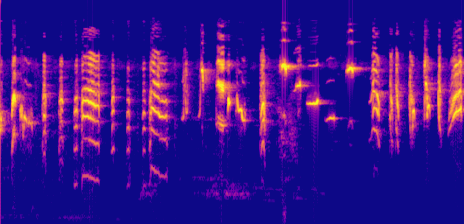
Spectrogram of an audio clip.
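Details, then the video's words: Long-tailed shrike pouring out a full repertoire for young birds to learn: rapid ringing chirps and buzzy bursts, followed by clear high whistled notes that drop in steps. "Cendet isian lengkap, COCOK untuk CENDET MUDA belajar BUNYI, JITU dan GACOR"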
